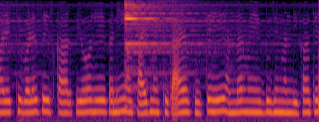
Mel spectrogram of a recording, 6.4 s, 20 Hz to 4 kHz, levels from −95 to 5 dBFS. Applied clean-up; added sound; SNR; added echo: none; Hi-hat; 6 dB; none.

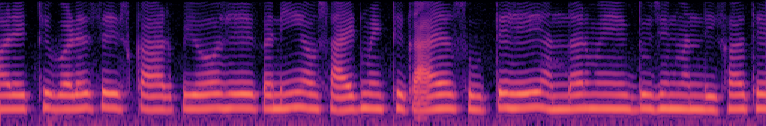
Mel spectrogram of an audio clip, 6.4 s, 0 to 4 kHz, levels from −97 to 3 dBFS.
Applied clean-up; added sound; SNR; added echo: none; none; none; none.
